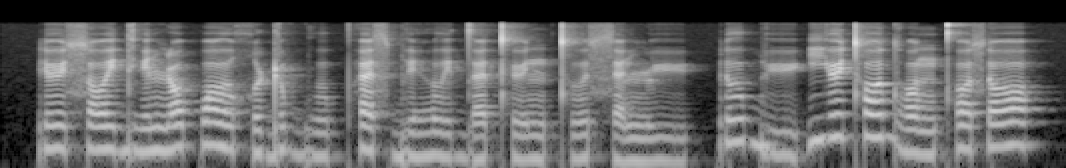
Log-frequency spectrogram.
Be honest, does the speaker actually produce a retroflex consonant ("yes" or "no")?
yes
